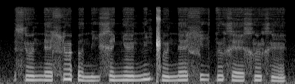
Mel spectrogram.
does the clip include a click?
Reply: yes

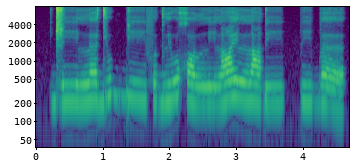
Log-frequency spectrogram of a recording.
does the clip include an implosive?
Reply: yes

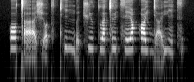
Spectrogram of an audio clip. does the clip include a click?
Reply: yes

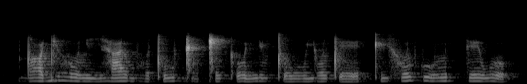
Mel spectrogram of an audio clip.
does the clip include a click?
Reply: yes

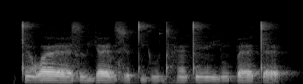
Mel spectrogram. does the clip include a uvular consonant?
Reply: no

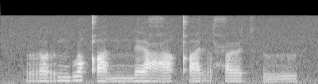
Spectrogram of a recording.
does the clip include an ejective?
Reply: yes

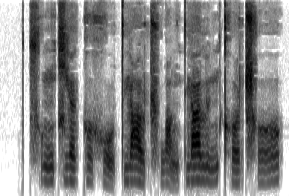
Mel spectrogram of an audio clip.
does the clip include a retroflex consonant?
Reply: yes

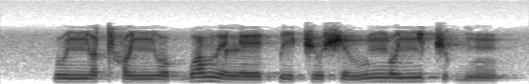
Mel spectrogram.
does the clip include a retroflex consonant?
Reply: no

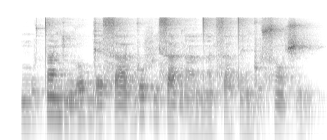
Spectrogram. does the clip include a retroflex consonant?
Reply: no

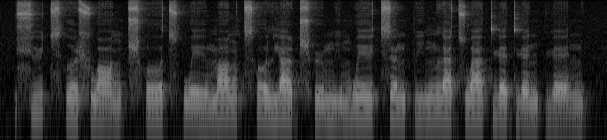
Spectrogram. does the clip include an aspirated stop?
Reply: yes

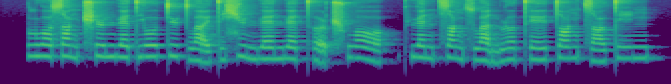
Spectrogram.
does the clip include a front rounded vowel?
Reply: yes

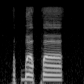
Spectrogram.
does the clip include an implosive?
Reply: yes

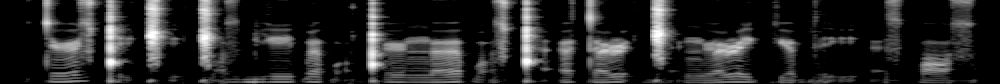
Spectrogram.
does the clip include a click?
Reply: yes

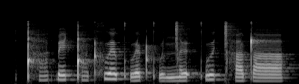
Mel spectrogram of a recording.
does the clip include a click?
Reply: yes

